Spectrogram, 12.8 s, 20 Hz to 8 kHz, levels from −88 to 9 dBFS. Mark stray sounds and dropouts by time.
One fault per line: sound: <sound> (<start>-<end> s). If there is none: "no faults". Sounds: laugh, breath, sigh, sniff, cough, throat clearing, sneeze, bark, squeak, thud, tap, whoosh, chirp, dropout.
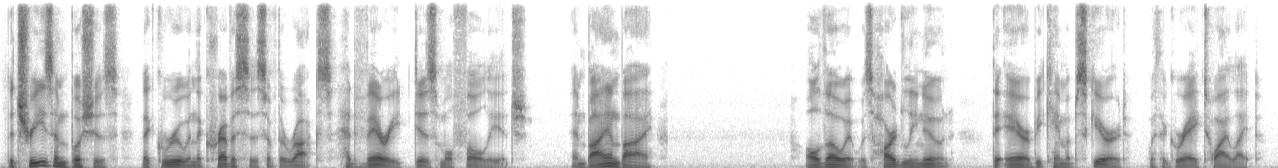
no faults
